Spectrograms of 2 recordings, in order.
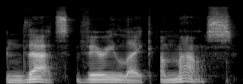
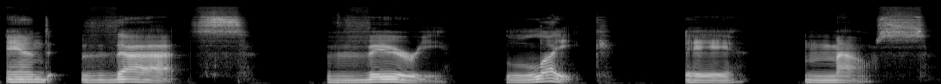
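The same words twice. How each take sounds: First: Slow whole sentence, no long gaps; slow connected reading. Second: Very slow, each word standing alone; word-by-word dictation. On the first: Teacher repeating the line for learners, slow and connected. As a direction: link the words at a learner's pace. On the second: Teacher reading Alice to learners, word by word. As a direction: pause after every word for learners. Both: Shown as a demonstration.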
